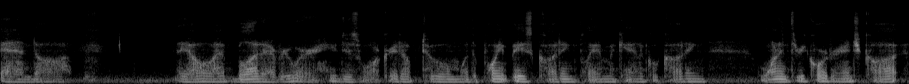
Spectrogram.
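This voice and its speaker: At a moderate pace, a man speaks in a whisper. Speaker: bowhunter and archery product maker. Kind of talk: outdoor hunting vlog with product pitch. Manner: whispering.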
